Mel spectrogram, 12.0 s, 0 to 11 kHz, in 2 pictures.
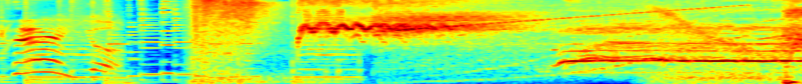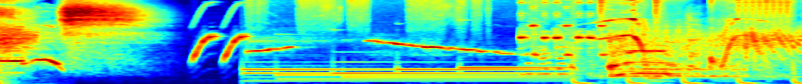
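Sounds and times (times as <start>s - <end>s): background music: 0.0s - 2.7s, 7.9s - 12.0s
loud thump: 5.8s - 6.2s.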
